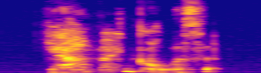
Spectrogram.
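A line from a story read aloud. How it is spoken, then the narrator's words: Whispered. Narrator (German): flüsterte sie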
